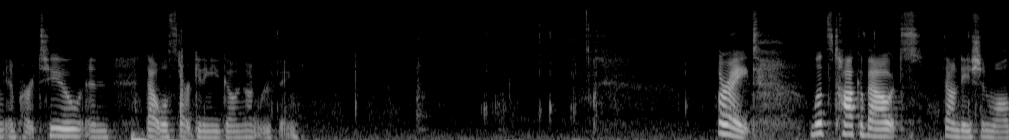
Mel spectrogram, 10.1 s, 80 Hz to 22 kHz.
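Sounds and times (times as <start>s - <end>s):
computer controls clicking: 4.8s - 6.0s.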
